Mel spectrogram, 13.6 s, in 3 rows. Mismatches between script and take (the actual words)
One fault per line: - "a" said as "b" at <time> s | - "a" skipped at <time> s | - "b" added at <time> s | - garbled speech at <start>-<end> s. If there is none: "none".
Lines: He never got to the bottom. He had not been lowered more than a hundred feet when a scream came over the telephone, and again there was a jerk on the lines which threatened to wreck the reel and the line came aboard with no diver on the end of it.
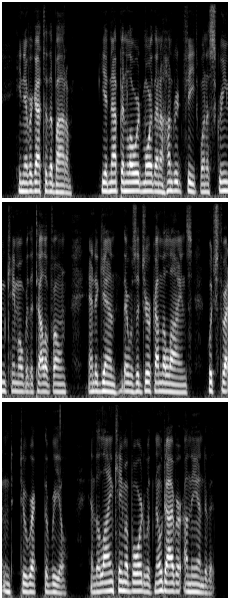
none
